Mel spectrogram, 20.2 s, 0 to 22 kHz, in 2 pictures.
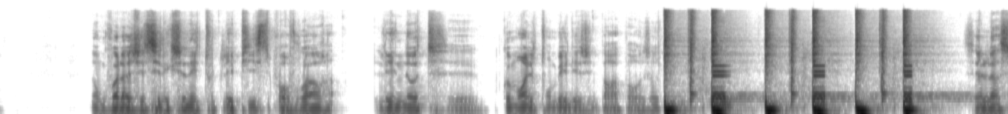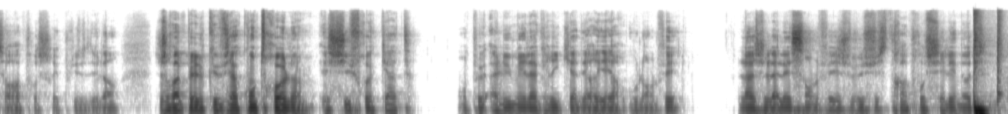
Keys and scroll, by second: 6.6 space, 14.1 ctrl+4, 16.9 ctrl+4, 19.8 space.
